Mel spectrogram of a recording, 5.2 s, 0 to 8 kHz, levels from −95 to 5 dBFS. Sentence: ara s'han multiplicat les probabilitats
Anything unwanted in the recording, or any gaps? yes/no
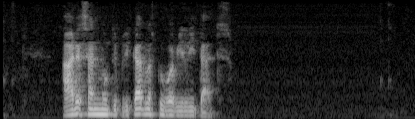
no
